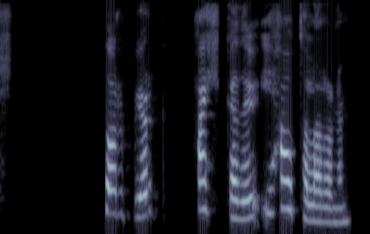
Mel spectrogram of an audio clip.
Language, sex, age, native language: Icelandic, female, 20-29, Icelandic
